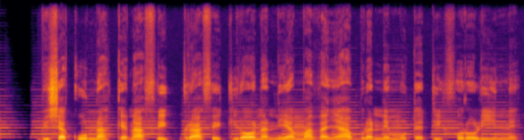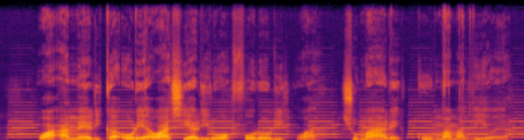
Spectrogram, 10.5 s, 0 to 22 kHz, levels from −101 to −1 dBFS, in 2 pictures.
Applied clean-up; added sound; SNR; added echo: none; Alarm / Car; 13 dB; none.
